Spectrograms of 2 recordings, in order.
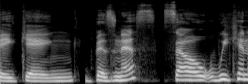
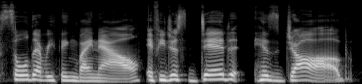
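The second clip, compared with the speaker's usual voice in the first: ordinary delivery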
